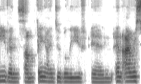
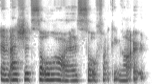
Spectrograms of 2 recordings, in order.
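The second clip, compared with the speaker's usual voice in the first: high, tearful crying voice, voice breaking; 5 semitones higher than usual. Speaker talking about a woman who didn't want to die, crying. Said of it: "I hate when I cry every time I".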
